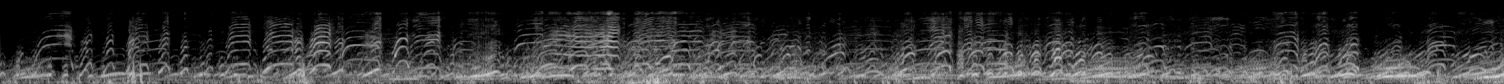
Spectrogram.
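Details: A clan of spotted hyenas taking over a lions' meal once the lions were full, filmed on an iPhone: a dense chorus of high, bouncing giggles and whooping yelps from many animals at once, continuous and loud throughout.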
